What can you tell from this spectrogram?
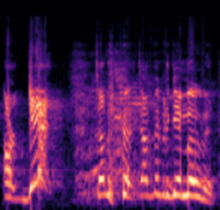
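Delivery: loud, fervent call with a laugh breaking in; preacher leading a loud call-back; said like you mean it. Shown as a demonstration. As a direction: command the crowd to get moving. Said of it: "You better say it like you mean it".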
